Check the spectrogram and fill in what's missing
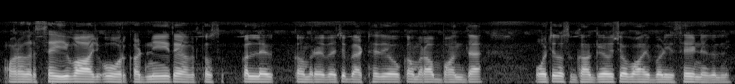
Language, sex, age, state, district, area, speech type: Dogri, male, 30-45, Jammu and Kashmir, Reasi, rural, spontaneous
